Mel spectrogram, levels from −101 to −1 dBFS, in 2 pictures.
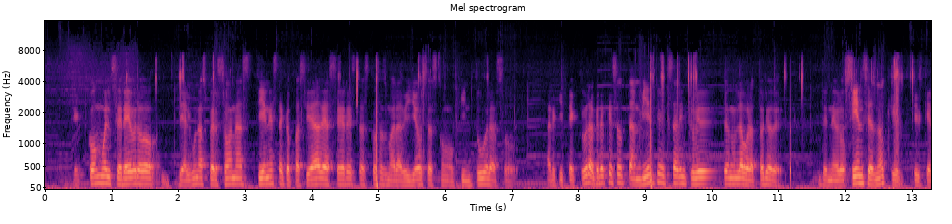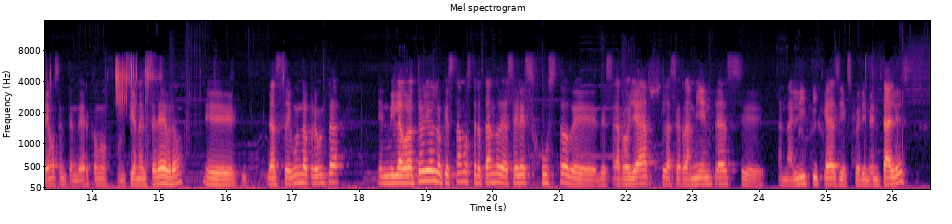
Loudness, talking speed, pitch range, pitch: -30 LUFS, 145 wpm, 120-150 Hz, 130 Hz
